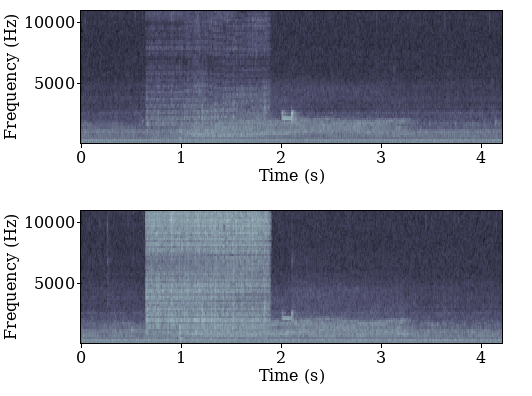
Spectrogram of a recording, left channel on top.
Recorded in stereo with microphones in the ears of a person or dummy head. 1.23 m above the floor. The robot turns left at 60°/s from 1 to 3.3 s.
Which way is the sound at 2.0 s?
40° left (ahead or behind).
